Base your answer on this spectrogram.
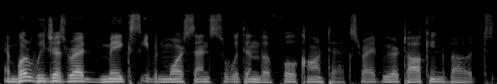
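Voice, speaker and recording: A man hosting a live Bible study, chatting casually and thinking out loud. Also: mid-range voice, level tone, moderate pace, faint music behind. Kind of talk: casual livestream chat with reading and commentary.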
